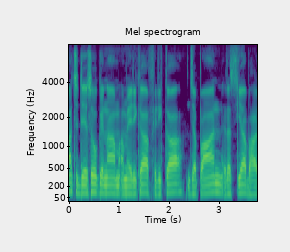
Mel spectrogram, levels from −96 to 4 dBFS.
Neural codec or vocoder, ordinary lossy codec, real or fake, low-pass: none; none; real; none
